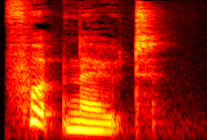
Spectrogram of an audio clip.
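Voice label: "footnote", en, uk British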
